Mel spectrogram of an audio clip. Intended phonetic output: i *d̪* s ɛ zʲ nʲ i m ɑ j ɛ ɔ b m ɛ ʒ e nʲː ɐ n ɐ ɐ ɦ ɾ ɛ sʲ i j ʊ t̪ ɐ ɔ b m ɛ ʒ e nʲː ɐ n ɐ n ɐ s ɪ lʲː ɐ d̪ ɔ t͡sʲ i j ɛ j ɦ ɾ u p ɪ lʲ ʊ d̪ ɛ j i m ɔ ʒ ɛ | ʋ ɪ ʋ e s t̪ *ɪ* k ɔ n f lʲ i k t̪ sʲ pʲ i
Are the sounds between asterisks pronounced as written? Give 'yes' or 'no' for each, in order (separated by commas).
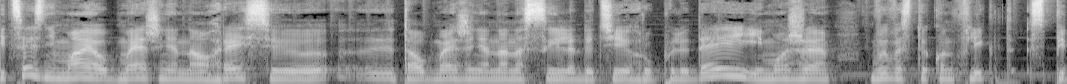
no, yes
